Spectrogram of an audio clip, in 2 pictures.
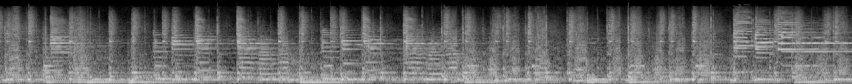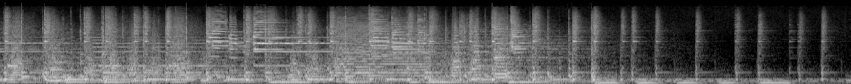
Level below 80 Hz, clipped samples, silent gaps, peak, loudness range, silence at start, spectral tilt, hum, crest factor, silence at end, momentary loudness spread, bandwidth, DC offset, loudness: -36 dBFS; under 0.1%; none; 0 dBFS; 4 LU; 0 s; -3 dB/octave; none; 16 dB; 0 s; 15 LU; 17.5 kHz; under 0.1%; -14 LUFS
